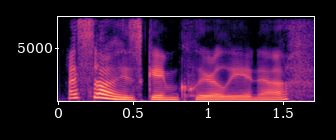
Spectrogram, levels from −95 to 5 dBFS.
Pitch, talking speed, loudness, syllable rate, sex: 210 Hz, 210 wpm, -18 LUFS, 5.1 syllables/s, female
